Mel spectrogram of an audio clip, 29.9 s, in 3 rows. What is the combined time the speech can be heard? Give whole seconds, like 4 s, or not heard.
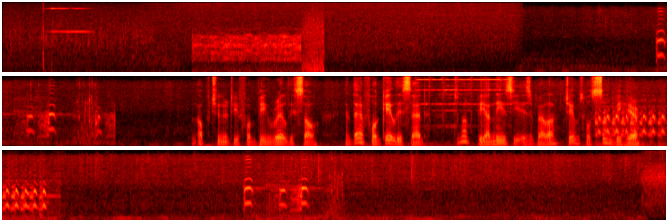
7 s.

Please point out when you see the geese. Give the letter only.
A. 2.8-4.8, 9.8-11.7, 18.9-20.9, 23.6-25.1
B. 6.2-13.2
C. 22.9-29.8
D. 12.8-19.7
A.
